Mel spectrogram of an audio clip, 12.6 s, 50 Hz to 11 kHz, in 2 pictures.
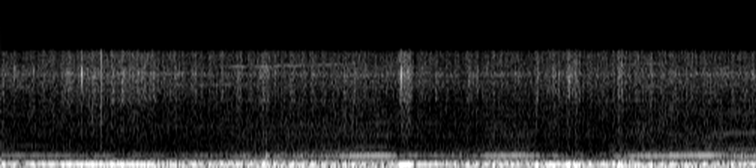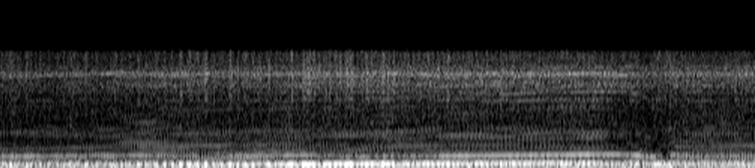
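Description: Air-cooled 3.2-litre flat-six of a 1974 Porsche 911 pulling hard on track, heard from inside the cockpit. The engine note climbs steadily for several seconds, then drops abruptly near the end.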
